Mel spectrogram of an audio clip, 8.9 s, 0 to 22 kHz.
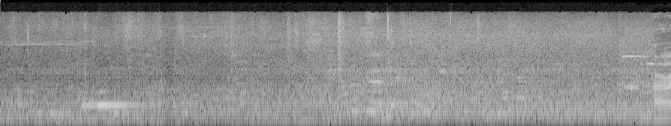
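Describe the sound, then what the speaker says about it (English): A 500 series Shinkansen bullet train runs near Shin Osaka, heard from on board as a steady low rumble and rushing roar throughout, with a voice talking over it. "this bullet train will now head to Hakata at 5:37 p.m."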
